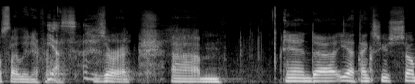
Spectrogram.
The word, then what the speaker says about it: Zurek: Angel Co / zurich zu r EK like the city pronounced like the city spell slightly yes zurich and yeah thank you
